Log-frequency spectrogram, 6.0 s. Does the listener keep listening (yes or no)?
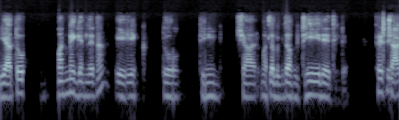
yes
